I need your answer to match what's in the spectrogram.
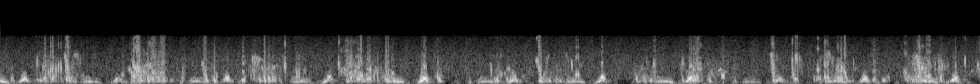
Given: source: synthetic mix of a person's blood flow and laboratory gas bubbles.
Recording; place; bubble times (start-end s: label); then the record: Doppler ultrasound of blood flow; precordium
0.00-0.04 s: bubbles
0.09-0.15 s: bubbles
0.33-0.85 s: bubbles
1.21-1.87 s: bubbles
2.00-2.19 s: bubbles
2.39-2.89 s: bubbles
2.93-3.12 s: bubbles
3.37-3.99 s: bubbles
4.34-4.44 s: bubbles
4.88-5.17 s: bubbles
5.33-5.82 s: bubbles
6.33-6.57 s: bubbles
6.80-7.37 s: bubbles
7.69-7.79 s: bubbles
7.88-8.04 s: bubbles
8.12-8.58 s: bubbles
8.71-8.91 s: bubbles
9.03-9.49 s: bubbles
9.62-9.69 s: bubbles
9.75-9.81 s: bubbles
From the record:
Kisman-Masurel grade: 343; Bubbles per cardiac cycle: rolling drumbeat, 9 or more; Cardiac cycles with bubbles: 100%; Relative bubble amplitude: loud (0.450 to 0.775); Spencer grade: 3 (all of the cardiac periods contain showers or single bubble signals, but not dominating or overriding the cardiac motion signals); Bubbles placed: only in the low amplitude regions of the cardiac cycle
